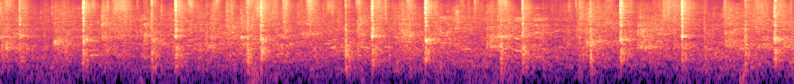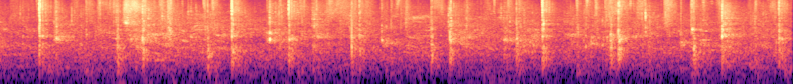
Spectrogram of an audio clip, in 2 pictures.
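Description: Paddles hit a plastic ball in a quick back-and-forth rally, each hit a sharp pop.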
